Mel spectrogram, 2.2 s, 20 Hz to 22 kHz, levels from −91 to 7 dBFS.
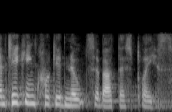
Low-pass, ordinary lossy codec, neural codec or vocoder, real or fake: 7.2 kHz; MP3, 64 kbps; codec, 24 kHz, 0.9 kbps, WavTokenizer, medium speech release version 1; fake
